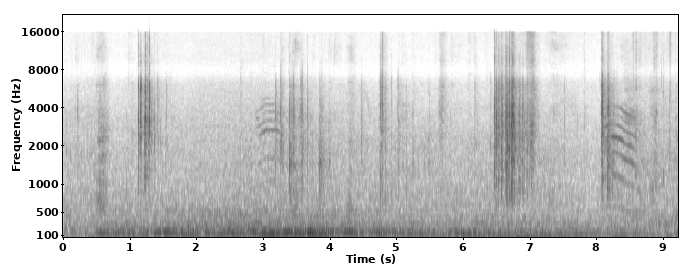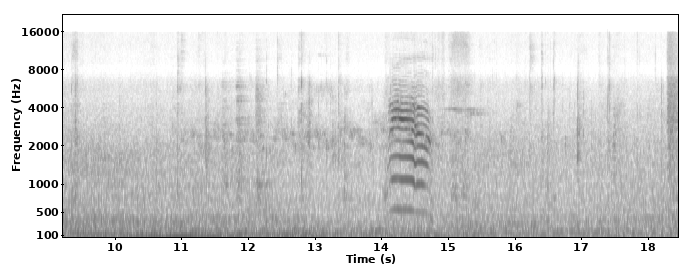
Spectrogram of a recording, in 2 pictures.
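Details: A little ginger cat and a young white cat meow before eating alongside other cats; a few drawn-out, bending meows stand out near the start, middle and end over steady crunching, chewing and a low rumbling background.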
